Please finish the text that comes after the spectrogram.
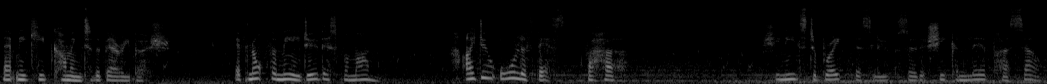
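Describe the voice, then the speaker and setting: An actress playing a gentle, selfless ailing daughter, reading a letter aloud in an earnest, careful way. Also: female voice, mid-range voice, normal speed, a little hiss or hum, lightly acted. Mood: pleading.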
